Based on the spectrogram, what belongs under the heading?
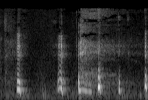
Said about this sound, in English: Like, I keep burping over here trying not to make any noise.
